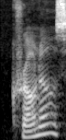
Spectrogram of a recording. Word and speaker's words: Kronos: Kronos. Is that how you pronounce it? – Uh-huh. Yep, you got it.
